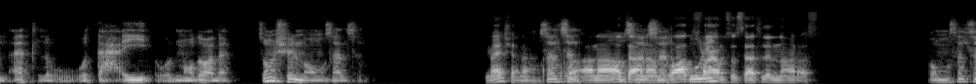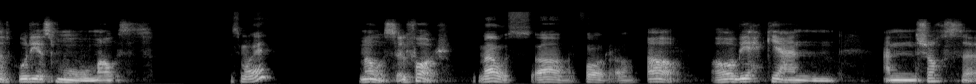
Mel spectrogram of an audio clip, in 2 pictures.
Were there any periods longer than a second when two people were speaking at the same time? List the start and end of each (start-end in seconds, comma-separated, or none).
5.4-7.3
